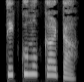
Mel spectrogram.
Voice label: "ತಿಕ್ಕುಮುಕ್ಕಾಟ", Kannada

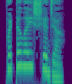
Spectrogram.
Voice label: "ಪಟವೈಶ್ಯಜ", Kannada

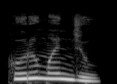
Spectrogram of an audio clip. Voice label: "ಹುರಮಂಜಿ", Kannada

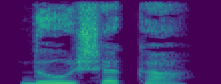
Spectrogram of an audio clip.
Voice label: "ದೂಷಿಕೆ", Kannada

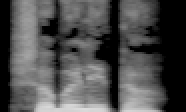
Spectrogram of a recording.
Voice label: "ಶಬಳತೆ", Kannada

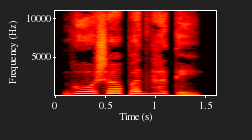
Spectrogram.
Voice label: "ಘೋಷಾಪದ್ಧತಿ", kannada

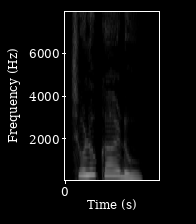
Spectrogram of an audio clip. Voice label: "ಛಲಗೇಡಿ", kannada

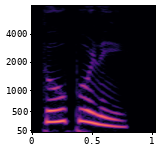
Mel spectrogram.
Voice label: "ತೋಪೊಳೆ", Kannada

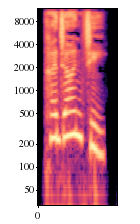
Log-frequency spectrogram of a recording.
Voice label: "ಖಜಾಂಚಿ", Kannada

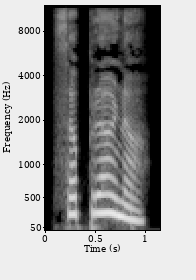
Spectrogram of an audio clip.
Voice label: "ಸೂಪರಣ", kannada

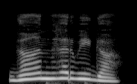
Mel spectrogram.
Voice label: "ಗಂಧರ್ವಕ", kannada

